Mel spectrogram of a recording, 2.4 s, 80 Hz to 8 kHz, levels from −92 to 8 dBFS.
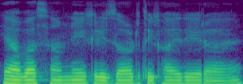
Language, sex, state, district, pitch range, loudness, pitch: Hindi, male, Madhya Pradesh, Umaria, 110-120 Hz, -17 LUFS, 115 Hz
